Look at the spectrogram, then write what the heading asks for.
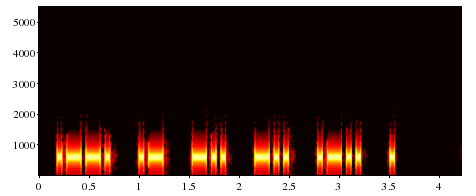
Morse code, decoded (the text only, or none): PADDLE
